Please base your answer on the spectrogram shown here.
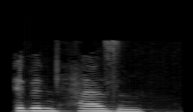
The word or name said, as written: ibn hazm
